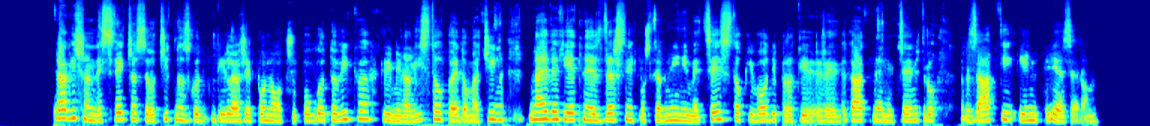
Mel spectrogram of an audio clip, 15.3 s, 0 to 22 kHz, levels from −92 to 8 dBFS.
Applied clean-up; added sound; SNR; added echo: neural mask model Resemble Enhance denoiser.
